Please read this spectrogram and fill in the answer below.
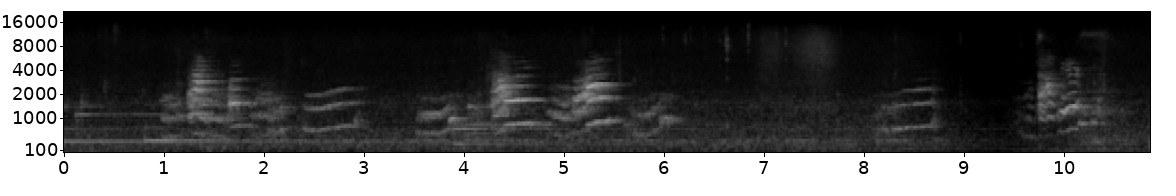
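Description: Domestic cat meowing repeatedly, about seven meows with bending pitch, three of them in quick succession in the middle and a last one near the end.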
